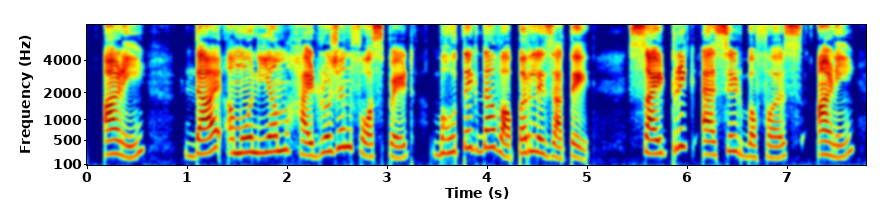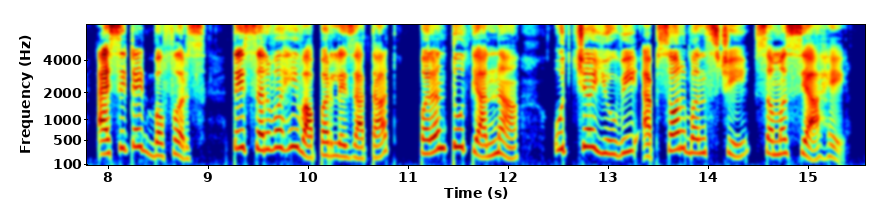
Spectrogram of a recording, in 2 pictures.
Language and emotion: Marathi, neutral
